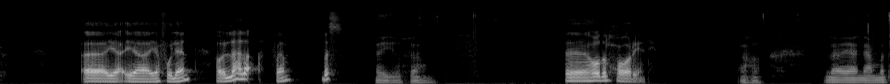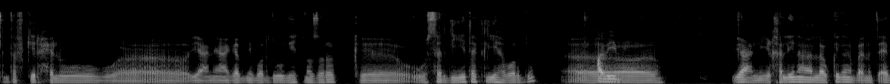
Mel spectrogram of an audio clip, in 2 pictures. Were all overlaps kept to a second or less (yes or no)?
yes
